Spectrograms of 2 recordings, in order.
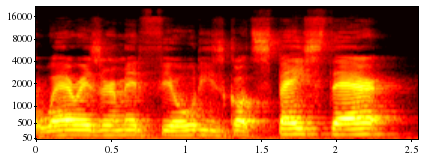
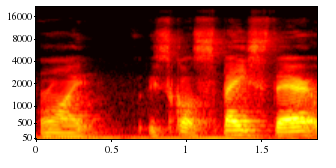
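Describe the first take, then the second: First: Frustrated shout. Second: Said in the usual way. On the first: Real, not acted. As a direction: call it out at the screen in frustration. Frustrated at open player.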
